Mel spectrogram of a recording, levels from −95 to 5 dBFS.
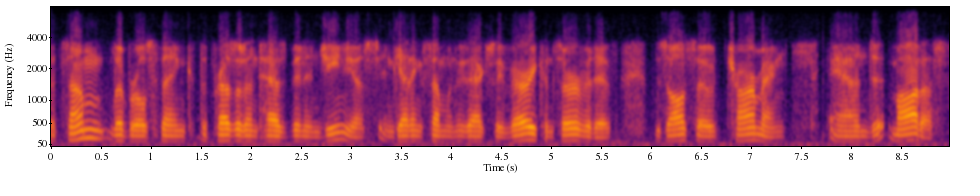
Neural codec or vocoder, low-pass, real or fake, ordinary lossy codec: none; 7.2 kHz; real; Opus, 32 kbps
